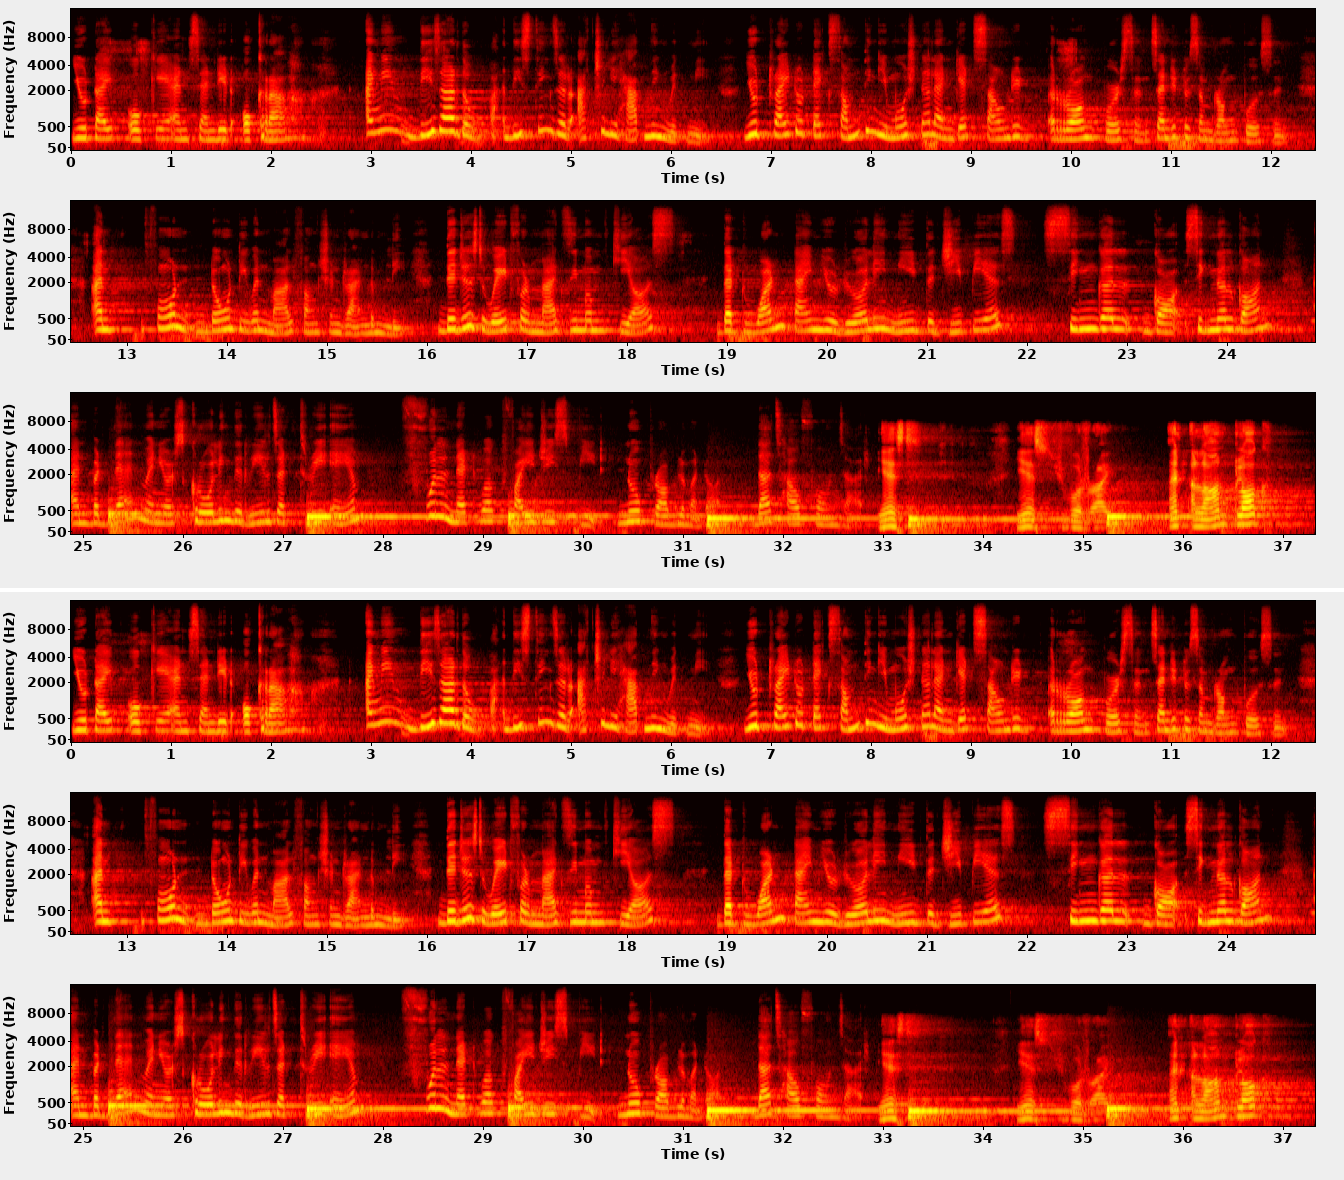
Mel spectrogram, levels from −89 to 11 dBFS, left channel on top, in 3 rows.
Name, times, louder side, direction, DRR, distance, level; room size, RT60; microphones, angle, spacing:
voice 1, 0.0-2.6 2.9-6.4 6.7-12.9 13.3-18.3 18.9-21.8 22.4-24.4 24.9-27.8 28.3-31.4 31.7-32.8, right 2 dB, 10° right, 14 dB, 0.4 m, -28 dB
sound 1, 24.8-35.0 35.2-36.1, right 2 dB, 45° right, 1.1 m, -27 dB
voice 2, 32.9-33.3 34.3-35.3 35.9-36.8, left 5 dB, 40° left, 12 dB, 0.6 m, -24 dB
28.0 x 14.0 x 7.4 m, 2.5 s
head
